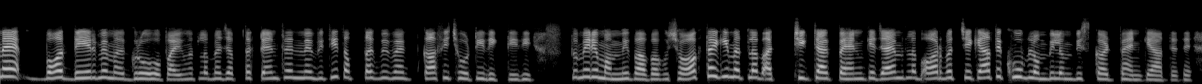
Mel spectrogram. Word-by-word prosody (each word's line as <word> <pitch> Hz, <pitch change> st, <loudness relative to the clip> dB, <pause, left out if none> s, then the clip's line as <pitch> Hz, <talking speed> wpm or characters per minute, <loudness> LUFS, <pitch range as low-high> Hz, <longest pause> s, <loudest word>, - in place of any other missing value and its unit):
मैं 370 Hz, -1 st, +10 dB, 0.3 s
बहुत 300 Hz, +4 st, +4 dB
देर 290 Hz, +4 st, +4 dB
में 320 Hz, -, +1 dB
म 275 Hz, -3 st, -4 dB
ग्रो 260 Hz, -1 st, -2 dB
हो 245 Hz, -, -2 dB
पाई 230 Hz, -1 st, 0 dB
मतलब 260 Hz, +2 st, -10 dB
मैं 270 Hz, -, -4 dB
जब 265 Hz, -1 st, -5 dB
तक 290 Hz, -1 st, -4 dB
10th 275 Hz, 0 st, +1 dB
वेंथ 320 Hz, -, -1 dB
में 300 Hz, 0 st, 0 dB
भी 275 Hz, -, -7 dB
थी, 350 Hz, -, +2 dB
तब 315 Hz, -4 st, -3 dB
तक 300 Hz, -1 st, +1 dB
भी 300 Hz, +2 st, -6 dB
मैं 290 Hz, 0 st, -1 dB, 0.2 s
काफ़ी 270 Hz, +3 st, +1 dB
छोटी 270 Hz, -1 st, -4 dB
दिखती 230 Hz, -1 st, -4 dB
थी। 235 Hz, -, -4 dB, 0.4 s
तो 325 Hz, -, -7 dB
मेरे 345 Hz, 0 st, +5 dB
मम्मी-पापा 250 Hz, -3 st, -1 dB
को 240 Hz, +1 st, -11 dB
शौक़ 250 Hz, +5 st, +1 dB
था 390 Hz, -, +8 dB
कि 365 Hz, +1 st, +4 dB
मतलब 320 Hz, -2 st, -1 dB
अच्छ 250 Hz, -, +4 dB, 0.2 s
ठीक-ठाक 280 Hz, -1 st, +5 dB
पहन 260 Hz, 0 st, +3 dB
के 280 Hz, +2 st, -1 dB
जाए 260 Hz, +2 st, +5 dB
मतलब 300 Hz, 0 st, -8 dB
और 280 Hz, +2 st, +1 dB
बच्चे 310 Hz, +1 st, -1 dB
क्या 300 Hz, 0 st, +4 dB
आते 360 Hz, +4 st, +2 dB
खूब 340 Hz, -2 st, -2 dB
लंबी-लंबी 265 Hz, -2 st, -2 dB
स्कर्ट 245 Hz, -3 st, -4 dB
पहन 230 Hz, -3 st, -1 dB
के 225 Hz, -, -1 dB
आते 205 Hz, -1 st, -4 dB
थे, -, -, -5 dB
275 Hz, 250 wpm, -23 LUFS, 250-300 Hz, 0.4 s, मैं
